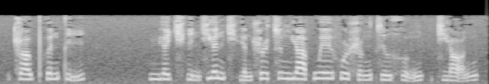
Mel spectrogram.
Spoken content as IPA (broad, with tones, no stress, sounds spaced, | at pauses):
ʈ͡ʂ ɑ˧˥ ʊ̯ pʰ ə˧˥ n t̪ ḭ˨˩˦ | m j ɛ˧˥ t͡ɕʰ ḭ˨˩ n ɕ j ɛ˥˩ n t͡ɕʰ j ɛ˩ n ʂ ɻ̩˥˩ t͡s ʊ˥ ŋ j ä˥˩ f w e˥ ɪ̯ f u˥˩ ʂ ɤ˧˥ ŋ t͡s ɹ̩˧˥ x ʊ̰˨˩˦ ŋ | t͡ɕ j ɑ̰˨˩˦ ŋ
